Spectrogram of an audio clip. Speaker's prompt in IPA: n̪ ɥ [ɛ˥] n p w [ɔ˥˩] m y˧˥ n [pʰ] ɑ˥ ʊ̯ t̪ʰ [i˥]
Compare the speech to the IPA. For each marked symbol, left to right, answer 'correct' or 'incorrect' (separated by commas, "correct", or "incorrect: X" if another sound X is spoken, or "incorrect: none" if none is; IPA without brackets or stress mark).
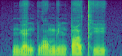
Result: incorrect: ɛ˨˩, incorrect: ɔ˧˥, incorrect: p, correct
